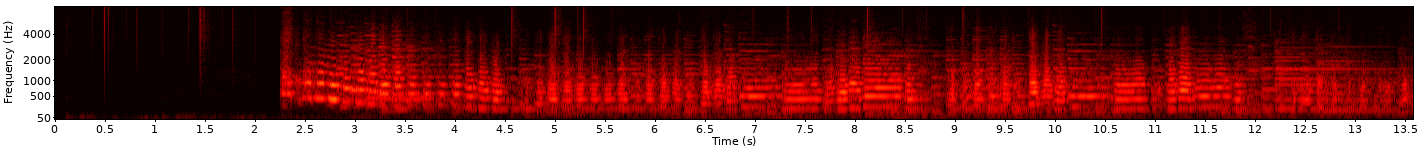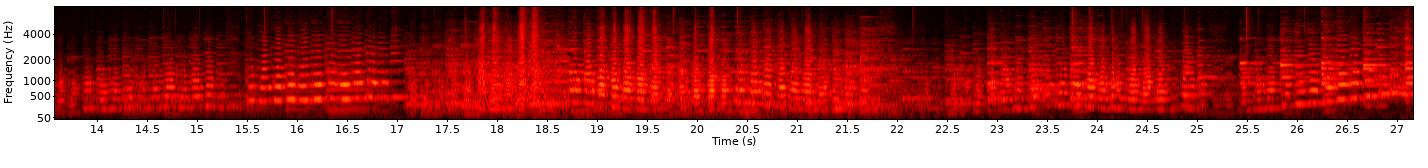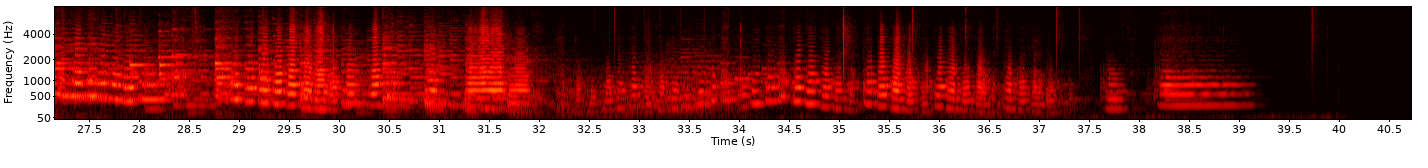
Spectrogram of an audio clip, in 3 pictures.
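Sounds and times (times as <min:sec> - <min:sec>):
trombone: 0:02.3 - 0:39.2.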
